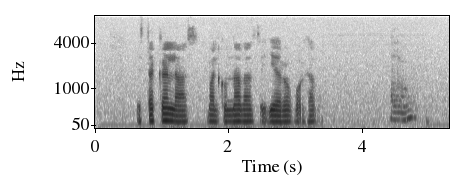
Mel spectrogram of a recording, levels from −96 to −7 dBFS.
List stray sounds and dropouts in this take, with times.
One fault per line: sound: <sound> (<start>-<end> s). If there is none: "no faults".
sound: cough (4.4-4.9 s)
